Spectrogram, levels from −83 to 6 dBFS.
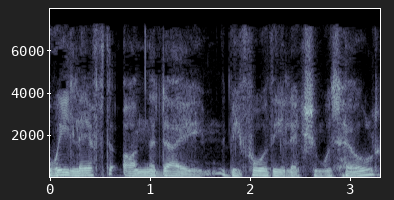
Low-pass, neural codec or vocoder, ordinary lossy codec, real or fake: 7.2 kHz; none; MP3, 48 kbps; real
